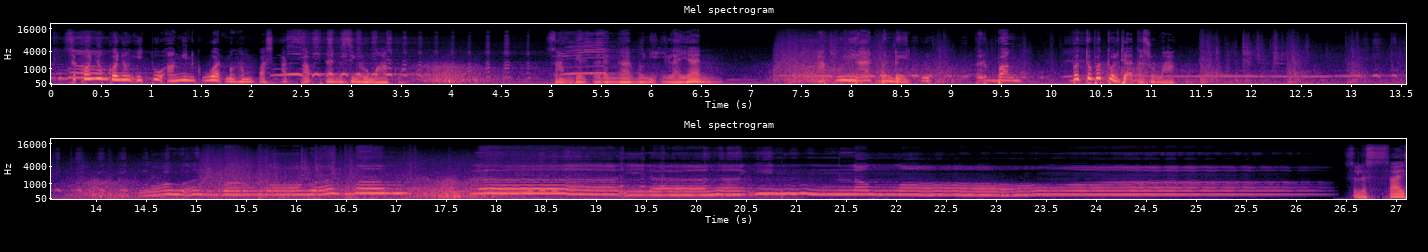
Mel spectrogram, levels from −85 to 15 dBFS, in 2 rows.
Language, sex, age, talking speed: Malay, male, 30-49, 50 wpm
